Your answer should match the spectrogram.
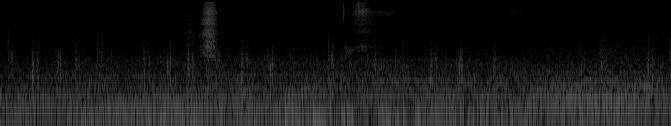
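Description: Footsteps of the companion Arnea trudging behind on a mountain path in Skyrim, a steady soft crunching rhythm of steps a little way back, over a low windy ambience.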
